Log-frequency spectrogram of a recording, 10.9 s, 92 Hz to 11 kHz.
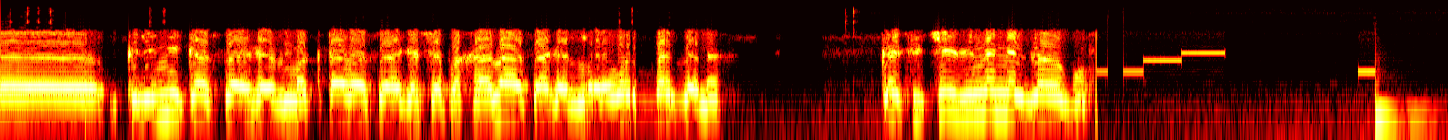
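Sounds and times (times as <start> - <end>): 
speech: 1.1 - 5.6, 6.6 - 8.3
low telephone line hum: 10.2 - 10.8
short telephone line beep after a dropped call: 10.2 - 10.8
three steady electronic telephone notes stepping upward in pitch: 10.2 - 10.8.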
